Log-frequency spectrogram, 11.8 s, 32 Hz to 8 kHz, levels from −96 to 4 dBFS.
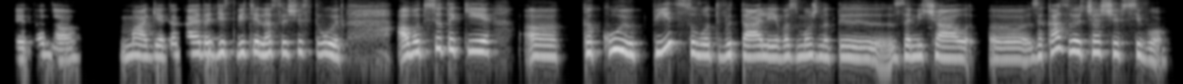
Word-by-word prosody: Это 185 Hz, +6 st, -4 dB
да, 165 Hz, -4 st, -3 dB, 0.4 s
магия 200 Hz, -1 st, -1 dB
какая-то 240 Hz, +3 st, +1 dB
действительно 250 Hz, 0 st, +1 dB
существует. 245 Hz, -4 st, -1 dB, 0.5 s
А -, -, +6 dB
вот 260 Hz, +2 st, +3 dB
все-таки, 280 Hz, -2 st, +2 dB, 0.3 s
а, 200 Hz, -1 st, -1 dB, 0.2 s
какую 250 Hz, +1 st, +3 dB, 0.2 s
пиццу 355 Hz, -, +2 dB
вот 215 Hz, -1 st, -2 dB
в 200 Hz, +3 st, -3 dB
Италии, 200 Hz, -3 st, +3 dB
возможно, 200 Hz, +1 st, -3 dB
ты, 185 Hz, -3 st, -4 dB
замечал, 195 Hz, -1 st, +1 dB
э, 170 Hz, -2 st, -4 dB
заказывают 270 Hz, -, +1 dB
чаще 255 Hz, -2 st, +1 dB
всего? 225 Hz, -10 st, -5 dB
220 Hz, 110 wpm, -22 LUFS, 195-255 Hz, 0.5 s, А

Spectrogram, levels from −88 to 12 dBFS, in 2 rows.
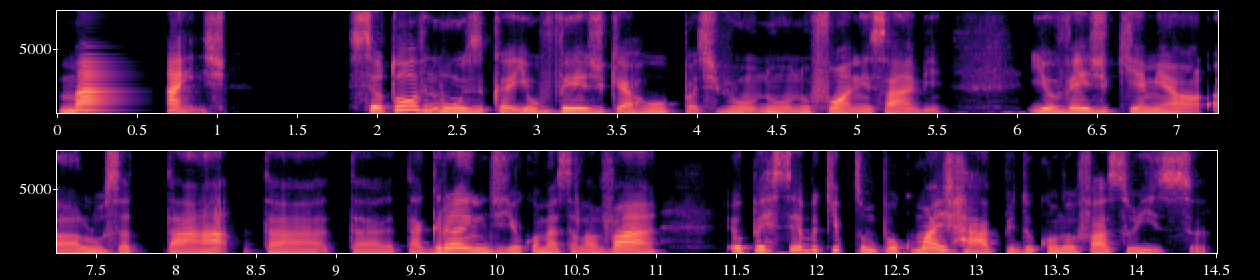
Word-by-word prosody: mas 285 Hz, +1 st, +3 dB, 0.7 s
se 265 Hz, -, +1 dB
eu 260 Hz, -, +6 dB
tô 300 Hz, +5 st, +4 dB
ouvindo 295 Hz, -9 st, +1 dB
música 190 Hz, -7 st, +1 dB
e 165 Hz, -, -1 dB
eu 190 Hz, -, +1 dB
vejo 190 Hz, +1 st, +3 dB
que 200 Hz, -, -1 dB
a -, -, +3 dB
roupa 185 Hz, +1 st, -5 dB
tipo 180 Hz, -3 st, -4 dB
no 175 Hz, -1 st, -3 dB
no 170 Hz, +1 st, -4 dB
fone, 195 Hz, -7 st, +1 dB
sabe, 160 Hz, -2 st, -1 dB, 0.5 s
e -, -, -3 dB
eu 205 Hz, -, +4 dB
vejo 200 Hz, 0 st, +2 dB
que 200 Hz, +3 st, -4 dB
a -, -, -1 dB
minha 190 Hz, 0 st, 0 dB
a 90 Hz, 0 st, -1 dB
louça 185 Hz, -, -3 dB, 0.2 s
tá 185 Hz, +5 st, +2 dB, 0.2 s
tá 85 Hz, -1 st, -3 dB
tá 85 Hz, 0 st, -6 dB
tá 170 Hz, -, -6 dB
grande 215 Hz, 0 st, +2 dB
e -, -, -3 dB
eu 175 Hz, -, -2 dB
começo 180 Hz, -1 st, -3 dB
a -, -, -7 dB
lavar, 185 Hz, +4 st, +4 dB, 0.4 s
eu 245 Hz, -, +3 dB
percebo 265 Hz, +1 st, 0 dB
que 280 Hz, -, -3 dB
sou 250 Hz, -1 st, -1 dB
um -, -, -5 dB
pouco 240 Hz, 0 st, -3 dB
mais 245 Hz, +2 st, +5 dB
rápido 170 Hz, -4 st, -1 dB
quando 175 Hz, +1 st, -2 dB
eu -, -, -2 dB
faço 170 Hz, +3 st, -1 dB
isso. 155 Hz, -5 st, -5 dB
190 Hz, 195 wpm, -22 LUFS, 170-230 Hz, 0.7 s, eu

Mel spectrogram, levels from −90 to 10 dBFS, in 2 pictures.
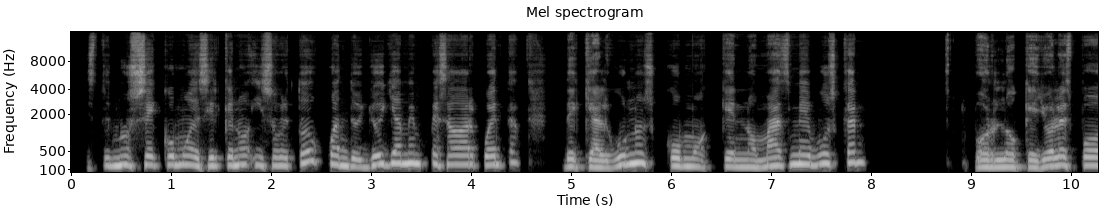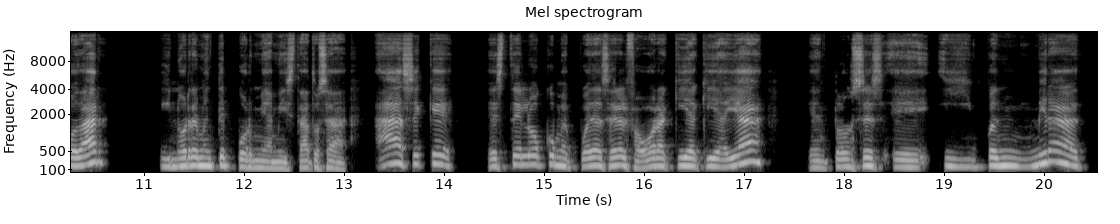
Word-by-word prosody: este, 125 Hz, +9 st, -8 dB
no 175 Hz, +3 st, +4 dB
sé 180 Hz, +1 st, +3 dB
cómo 185 Hz, 0 st, -1 dB
decir, 165 Hz, 0 st, 0 dB
que 175 Hz, +1 st, -1 dB
no. 190 Hz, +2 st, -1 dB
Y 180 Hz, -, -5 dB
sobre 170 Hz, 0 st, -2 dB
todo 240 Hz, +9 st, -3 dB
cuando 170 Hz, -6 st, +1 dB
yo 145 Hz, +7 st, 0 dB
ya 215 Hz, +2 st, +2 dB
me 215 Hz, -, +7 dB
he -, -, +6 dB
empezado 200 Hz, -2 st, -2 dB
a -, -, -1 dB
dar 195 Hz, -2 st, -5 dB
cuenta 190 Hz, +5 st, -3 dB, 0.5 s
de 150 Hz, -1 st, -2 dB
que 150 Hz, +1 st, -2 dB
algunos 195 Hz, +11 st, +3 dB
como 160 Hz, -4 st, -1 dB
que 155 Hz, -1 st, -2 dB
nomás 145 Hz, +5 st, -1 dB
me 200 Hz, -1 st, +4 dB
buscan 215 Hz, +4 st, -1 dB, 1.1 s
por 145 Hz, -1 st, +1 dB
lo 145 Hz, 0 st, +1 dB
que 140 Hz, -2 st, -1 dB
yo 155 Hz, +4 st, +1 dB
les 175 Hz, 0 st, +1 dB
puedo 175 Hz, +2 st, +1 dB
dar 235 Hz, +7 st, +4 dB, 0.5 s
y 155 Hz, -1 st, -4 dB
no 160 Hz, +2 st, +2 dB
realmente 170 Hz, 0 st, +3 dB
por 150 Hz, -3 st, -3 dB
mi 135 Hz, -1 st, -2 dB
amistad. 125 Hz, +2 st, -2 dB
O -, -, -1 dB
sea: 125 Hz, -4 st, 0 dB, 0.3 s
"Ah, 215 Hz, +1 st, +2 dB
sé 195 Hz, 0 st, -1 dB
que, 195 Hz, -5 st, -3 dB, 0.3 s
este 155 Hz, +5 st, -2 dB
loco 190 Hz, 0 st, -2 dB
me 170 Hz, -3 st, +1 dB
puede 155 Hz, +5 st, -1 dB
hacer 170 Hz, +1 st, +1 dB
el 175 Hz, -2 st, +1 dB
favor 140 Hz, +4 st, -1 dB
aquí, 165 Hz, +1 st, +1 dB
aquí 160 Hz, 0 st, +1 dB
y -, -, +1 dB
allá, 225 Hz, +11 st, +2 dB, 0.4 s
entonces, 145 Hz, +4 st, -1 dB
eh". 140 Hz, -5 st, -3 dB
Y 150 Hz, -3 st, -4 dB
pues 170 Hz, 0 st, +3 dB
m 165 Hz, -3 st, +3 dB
mira, 215 Hz, -5 st, +2 dB
170 Hz, 180 wpm, -24 LUFS, 150-190 Hz, 1.1 s, me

